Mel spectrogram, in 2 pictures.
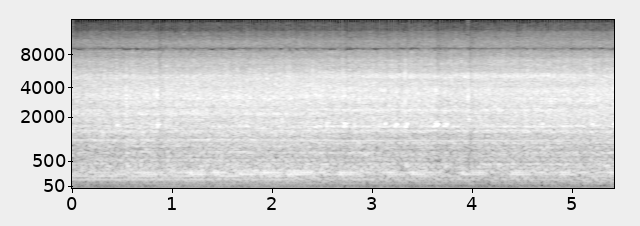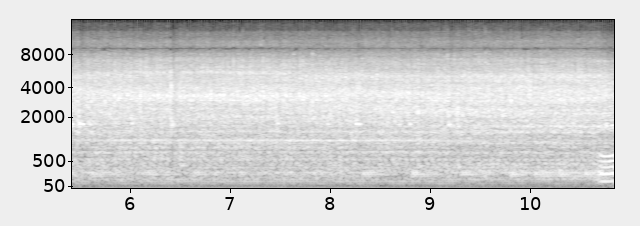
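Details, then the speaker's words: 2006 Suzuki Grand Vitara 2.0 petrol automatic, 230,000 km, at idle: steady hissy clatter with metallic scraping, persisting with accessory belt removed; timing chain previously replaced; worn, slack timing chain rattle. "Suzuki Vitara 2006 rok 230000 przebiegu silnik To dwulitrowa benzyna automat i Podczas pracy silnika jest taki dziwny odgłos takie szuranie"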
